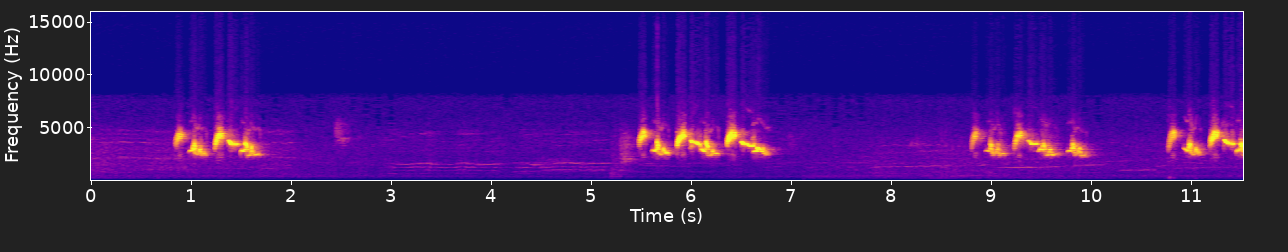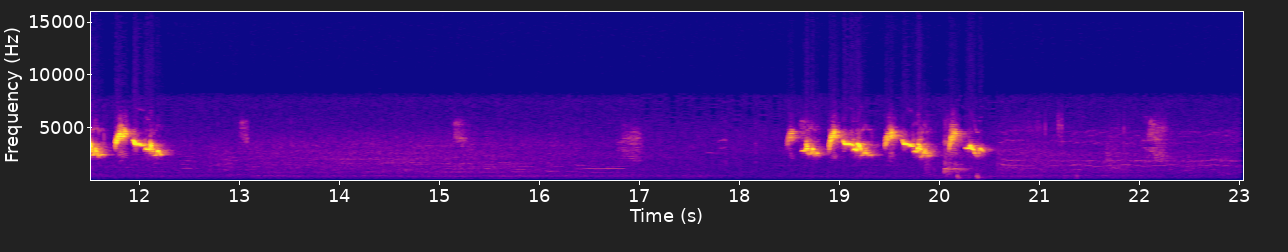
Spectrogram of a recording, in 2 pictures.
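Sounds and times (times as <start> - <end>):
bird singing chirpy notes: 0.6 - 1.9, 5.4 - 7.1, 8.8 - 10.2, 10.8 - 12.4, 16.7 - 20.6.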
